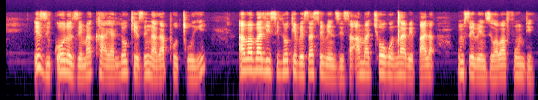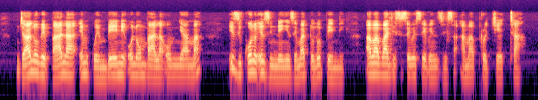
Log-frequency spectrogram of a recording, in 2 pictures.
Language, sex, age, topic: North Ndebele, female, 50+, education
